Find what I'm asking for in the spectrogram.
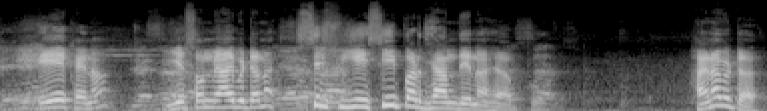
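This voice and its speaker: High-voiced man teaching chemistry. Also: sing-song, moderate pace, a crowd in the background. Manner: repeatedly checks understanding, calls students beta. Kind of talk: classroom lecture. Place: classroom with students.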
